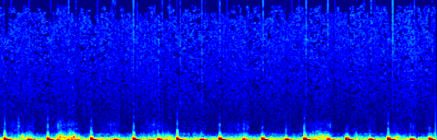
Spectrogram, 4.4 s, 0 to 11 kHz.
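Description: Regular, fast low-pitched heart thumps at about 140 beats a minute, clear and strong, with no added noise between beats: normal heart sounds.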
